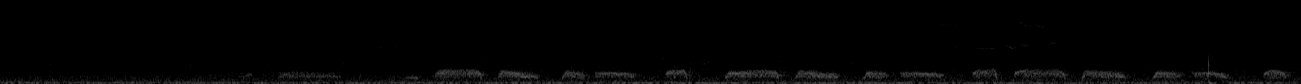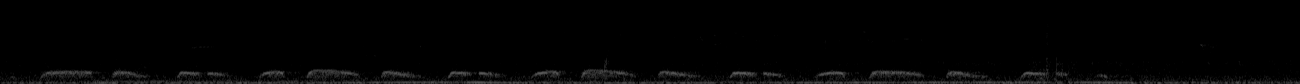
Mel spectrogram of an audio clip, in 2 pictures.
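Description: Faint, low-pitched bird calls repeated steadily, about one and a half to two a second, for some twenty seconds, with a few faint high chirps of other birds.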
